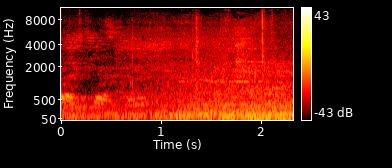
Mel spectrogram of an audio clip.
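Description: Faint voices in the distance over a steady low rumble of outdoor background noise, which grows slightly louder near the end.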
